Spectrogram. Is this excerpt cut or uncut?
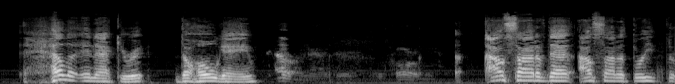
cut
